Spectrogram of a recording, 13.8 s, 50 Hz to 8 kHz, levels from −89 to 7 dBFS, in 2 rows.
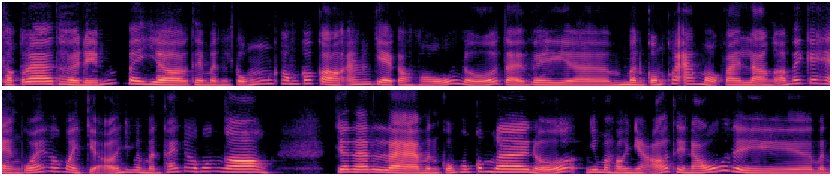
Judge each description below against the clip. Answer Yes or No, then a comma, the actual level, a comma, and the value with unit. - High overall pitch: Yes, high, 210 Hz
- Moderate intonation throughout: No, wide, 6.2 semitones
